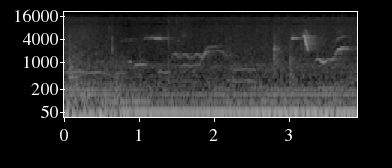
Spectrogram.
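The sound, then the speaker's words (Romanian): Starlings sing in a loose jumble of faint whistles, upward and downward slurs and brief chirps scattered over a steady low hum, with no talk. “Cântă graurii.”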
